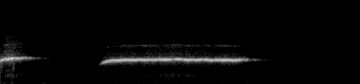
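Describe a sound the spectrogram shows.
A man hums a long steady note.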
